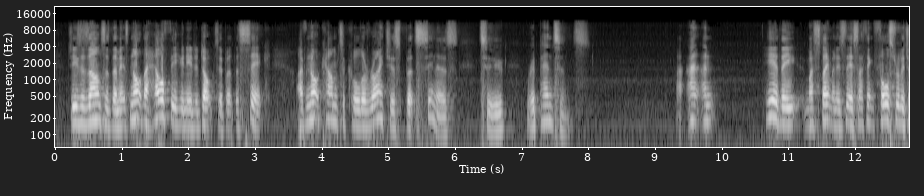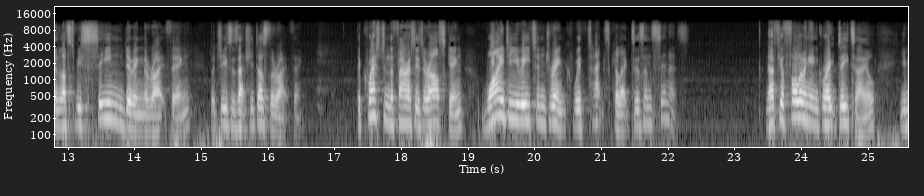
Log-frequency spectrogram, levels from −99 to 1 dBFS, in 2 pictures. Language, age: English, 40-59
